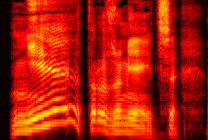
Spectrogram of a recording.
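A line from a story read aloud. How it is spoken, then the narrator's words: Irritated reply. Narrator (Russian): раздраженно ответил Кверти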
